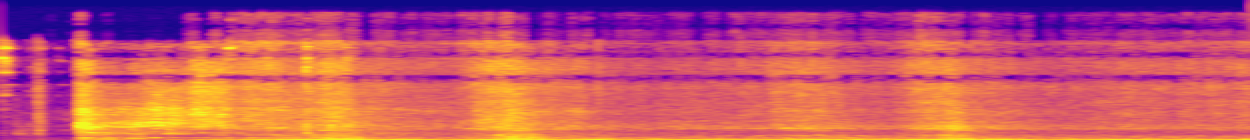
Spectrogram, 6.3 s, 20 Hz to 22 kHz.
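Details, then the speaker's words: 1966 Ford Ranch Wagon just started cold, before the choke warms: quick fire, then a slightly uneven, rolling idle with mild surging; owner says it runs fine once hot. Normal cold start and idle. "It's a little cold natured at first once the choke kicks in and gets hot, runs like a champ. And that's what usually happens when it's cold like this."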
